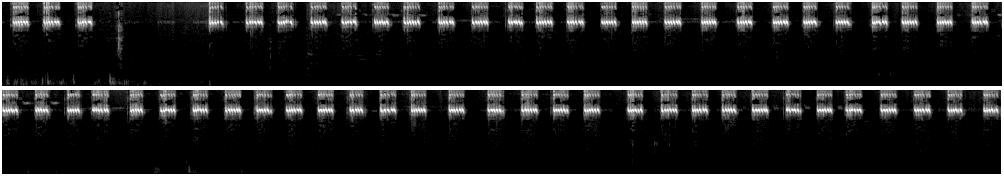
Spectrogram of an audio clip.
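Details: Cricket calling at midnight: after a brief faint rustle at the start, a steady train of short, very high-pitched chirps follows, roughly three per second, evenly repeated against a quiet background.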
